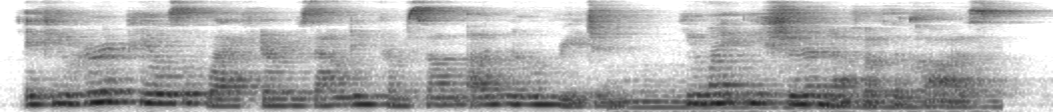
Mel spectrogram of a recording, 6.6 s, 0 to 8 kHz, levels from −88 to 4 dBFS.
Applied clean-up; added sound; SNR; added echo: neural separator model SepFormer DNS4.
